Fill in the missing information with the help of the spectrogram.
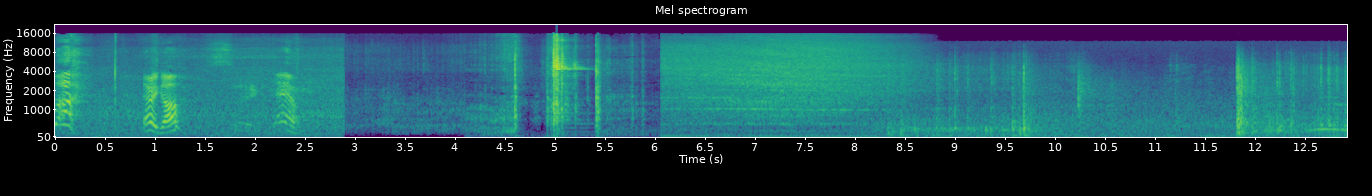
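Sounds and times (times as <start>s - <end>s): skateboard wheels rolling on pavement: 0.4s - 12.9s
skateboard scraping metal handrail: 3.0s - 8.8s.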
